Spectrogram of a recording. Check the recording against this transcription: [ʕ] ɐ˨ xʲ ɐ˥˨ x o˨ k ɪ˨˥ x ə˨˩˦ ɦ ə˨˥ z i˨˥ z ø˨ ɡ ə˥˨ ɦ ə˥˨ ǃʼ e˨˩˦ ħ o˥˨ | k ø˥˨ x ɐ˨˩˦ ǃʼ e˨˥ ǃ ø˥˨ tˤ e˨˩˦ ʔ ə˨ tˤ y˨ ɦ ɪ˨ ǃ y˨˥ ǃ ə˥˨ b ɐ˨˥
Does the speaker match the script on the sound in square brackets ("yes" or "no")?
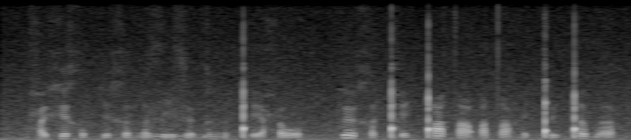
no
